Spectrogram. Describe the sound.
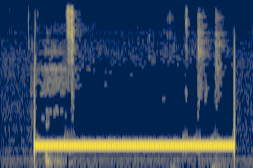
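A telephone dial tone sounds while someone dials into a conference call. It is one steady, unbroken tone lasting about two seconds, with faint noises behind it.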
